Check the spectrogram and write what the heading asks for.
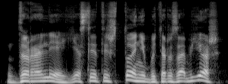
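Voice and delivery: exasperated scolding. Acted. Boss warning the boy who fell in, exasperated.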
